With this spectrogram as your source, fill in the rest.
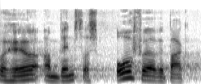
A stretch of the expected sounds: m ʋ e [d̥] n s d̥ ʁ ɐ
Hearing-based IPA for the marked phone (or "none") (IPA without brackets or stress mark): none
